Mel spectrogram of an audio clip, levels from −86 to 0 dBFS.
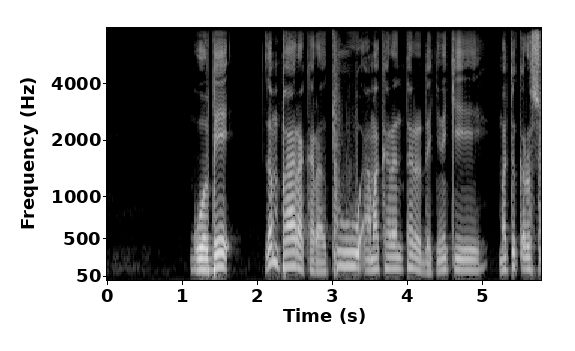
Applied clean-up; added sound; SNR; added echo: none; none; none; none.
